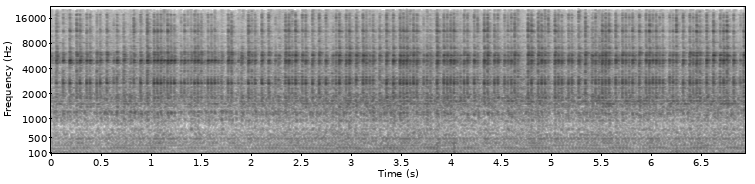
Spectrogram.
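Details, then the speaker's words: Failing dental air compressor in a basement utility room, found cracked and shedding gold dust: loud, harsh rattling and grinding motor noise with rapid irregular pulsing as it kicks on. "now when i was down there the compressor kicked on and it made this really terrible noise and i'll go ahead and replay the video here for you so you can hear it"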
